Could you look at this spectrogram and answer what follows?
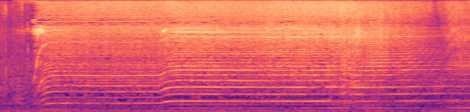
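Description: Electric motor and propeller of a foam FPV flying wing spinning up to a steady, many-toned whine about half a second in, then stepping up in pitch a couple of seconds later as the throttle is raised for the hand launch, holding there as the wing flies off.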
